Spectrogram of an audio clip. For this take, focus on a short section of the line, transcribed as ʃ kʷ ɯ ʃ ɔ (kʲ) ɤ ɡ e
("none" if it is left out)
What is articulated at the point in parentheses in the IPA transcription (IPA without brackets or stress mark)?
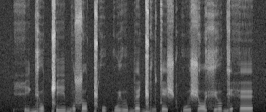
xʲ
